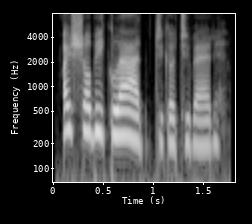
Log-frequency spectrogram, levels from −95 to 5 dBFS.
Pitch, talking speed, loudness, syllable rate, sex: 230 Hz, 265 wpm, -16 LUFS, 5.0 syllables/s, female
